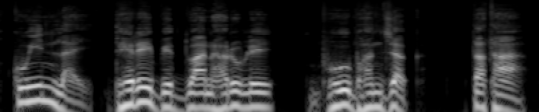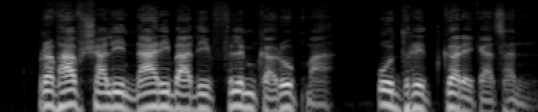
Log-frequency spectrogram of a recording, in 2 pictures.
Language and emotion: Nepali, neutral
